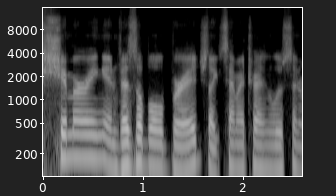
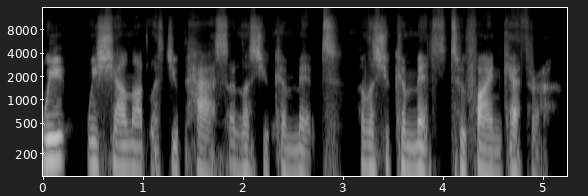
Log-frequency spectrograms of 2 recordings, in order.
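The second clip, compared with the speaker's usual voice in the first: creepy whispering voice. Voicing figures whispering behind the player's ears: eerie whisper. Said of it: "you hear the whispering behind your ears".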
